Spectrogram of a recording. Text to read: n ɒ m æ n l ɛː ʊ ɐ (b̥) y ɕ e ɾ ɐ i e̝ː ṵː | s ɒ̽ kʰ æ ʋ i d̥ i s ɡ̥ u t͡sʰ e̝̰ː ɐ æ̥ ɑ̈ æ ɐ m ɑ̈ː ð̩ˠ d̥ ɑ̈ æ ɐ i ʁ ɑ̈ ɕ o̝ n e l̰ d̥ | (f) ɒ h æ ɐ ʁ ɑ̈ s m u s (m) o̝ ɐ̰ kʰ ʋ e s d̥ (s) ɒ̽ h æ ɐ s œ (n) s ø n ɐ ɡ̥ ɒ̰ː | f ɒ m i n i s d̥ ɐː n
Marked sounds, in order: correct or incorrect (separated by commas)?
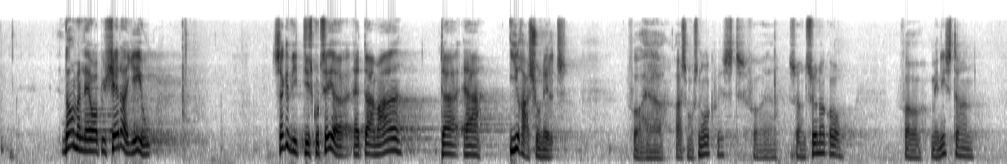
correct, correct, incorrect, incorrect, correct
